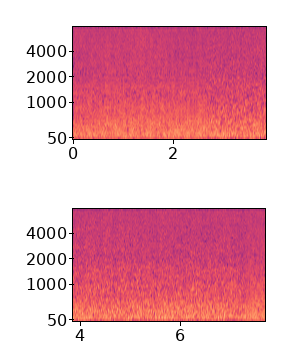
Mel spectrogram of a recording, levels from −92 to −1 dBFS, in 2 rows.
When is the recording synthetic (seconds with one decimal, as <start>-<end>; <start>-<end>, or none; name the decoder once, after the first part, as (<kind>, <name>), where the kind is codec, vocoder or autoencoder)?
0.0-2.7 (vocoder, WaveNeXt); 7.3-7.7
